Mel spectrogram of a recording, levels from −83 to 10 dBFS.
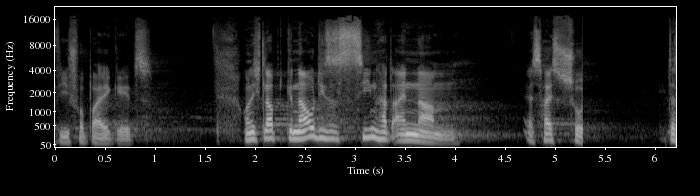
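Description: Right near the end, at about 5.27 s, the audio jumps forward, with roughly a third of a second just gone. That's compressed frames skipped: a run of encoded frames either never made it into the file or got rejected by the decoder as damaged, so playback picks up from the next good one, and the sound lurches ahead at the join.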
